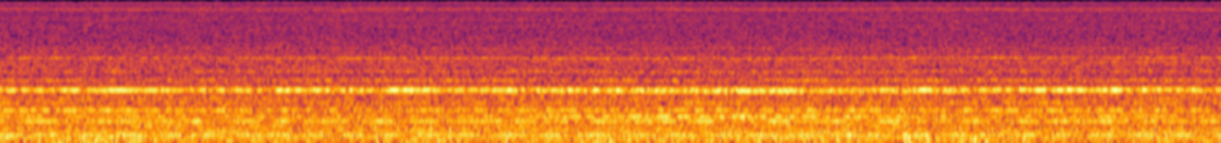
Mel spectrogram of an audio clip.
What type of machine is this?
fan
